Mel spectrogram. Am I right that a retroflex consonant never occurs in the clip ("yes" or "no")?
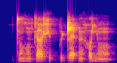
no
